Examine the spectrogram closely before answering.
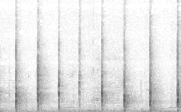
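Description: A single person claps their hands eight times in a steady, fairly quick rhythm. Each clap is a sharp, bright smack, and no voices are heard.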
